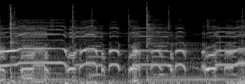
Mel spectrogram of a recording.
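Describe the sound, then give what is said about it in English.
Loud, harsh bugling calls from whooping cranes, North America's largest bird, several overlapping honking notes repeating in quick succession across a couple of seconds, continuous with no talking. “The call of the whooping crane may not be the most beautiful bird song you'll ever hear, but it is music to Leanne Lynham's ears.”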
